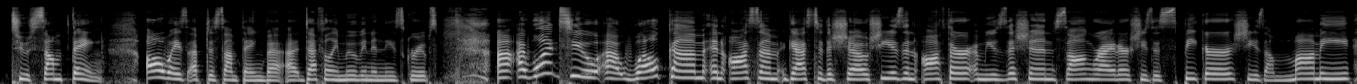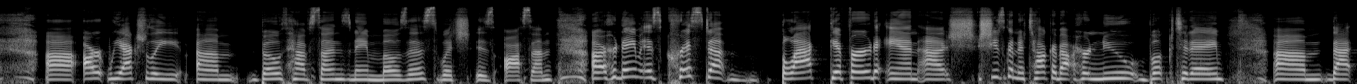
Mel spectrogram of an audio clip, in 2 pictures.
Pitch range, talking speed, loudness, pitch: 225-275 Hz, 160 wpm, -21 LUFS, 245 Hz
